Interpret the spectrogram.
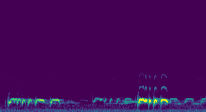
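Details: Local-strain zebra dove singing hard in breeding mood to challenge rivals: bubbly cooing phrases of rapid, throaty notes, a loud burst near the end, with softer trailing coos from other doves behind.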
